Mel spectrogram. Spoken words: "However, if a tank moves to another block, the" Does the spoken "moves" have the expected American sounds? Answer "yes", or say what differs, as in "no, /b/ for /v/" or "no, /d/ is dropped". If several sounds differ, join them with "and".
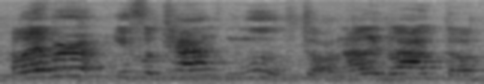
no, /z/ is dropped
